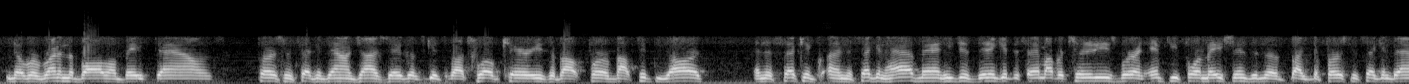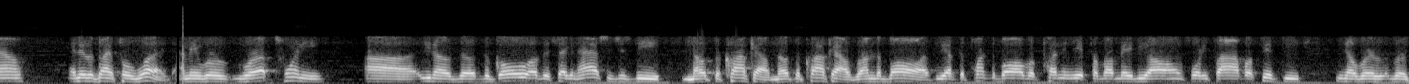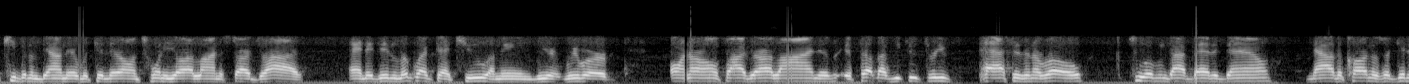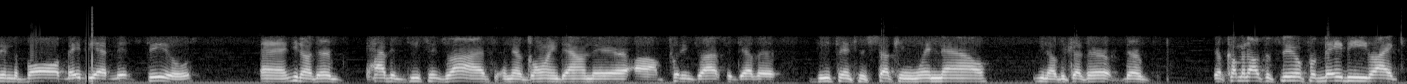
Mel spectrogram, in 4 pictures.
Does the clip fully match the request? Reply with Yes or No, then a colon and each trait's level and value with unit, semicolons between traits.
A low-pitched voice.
No: medium, 145 Hz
